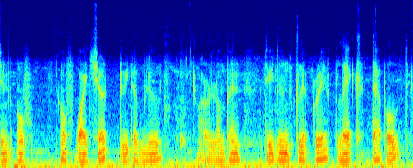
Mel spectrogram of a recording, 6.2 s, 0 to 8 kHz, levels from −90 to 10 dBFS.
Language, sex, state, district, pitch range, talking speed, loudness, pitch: Nagamese, male, Nagaland, Kohima, 80-90 Hz, 125 wpm, -18 LUFS, 85 Hz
